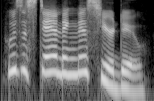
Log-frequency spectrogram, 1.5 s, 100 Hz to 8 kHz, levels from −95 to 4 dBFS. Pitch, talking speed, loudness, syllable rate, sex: 280 Hz, 195 wpm, -15 LUFS, 5.4 syllables/s, female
